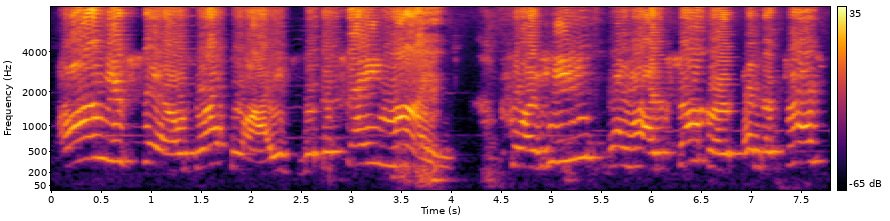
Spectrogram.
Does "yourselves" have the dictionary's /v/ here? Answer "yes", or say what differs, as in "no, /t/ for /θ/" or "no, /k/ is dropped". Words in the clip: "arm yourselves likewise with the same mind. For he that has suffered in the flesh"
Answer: no, /v/ is dropped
